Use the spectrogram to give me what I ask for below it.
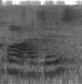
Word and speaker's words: Klase: which begins with a K which is always mispronounce we are actually the clauses we didn't really have we didn't really want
